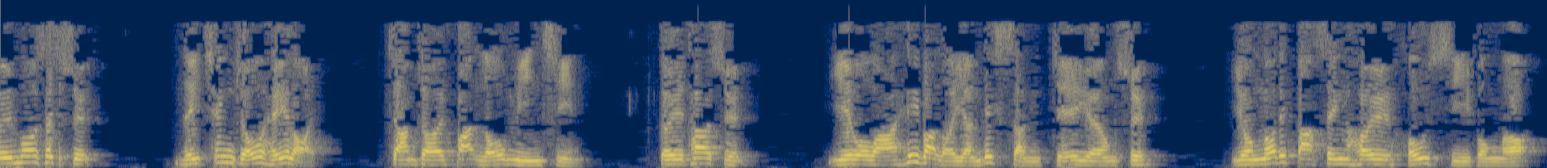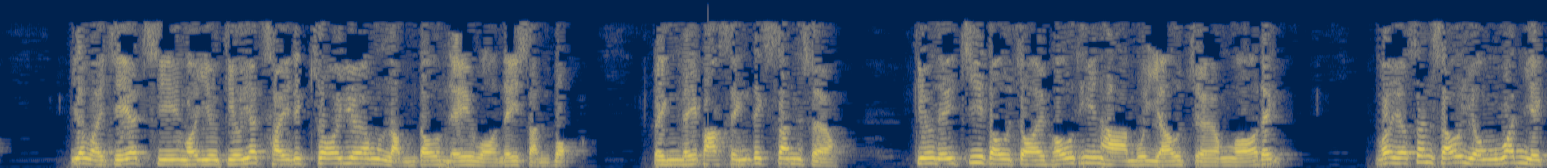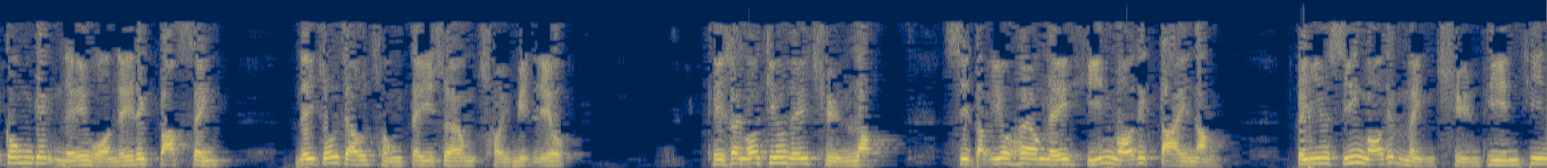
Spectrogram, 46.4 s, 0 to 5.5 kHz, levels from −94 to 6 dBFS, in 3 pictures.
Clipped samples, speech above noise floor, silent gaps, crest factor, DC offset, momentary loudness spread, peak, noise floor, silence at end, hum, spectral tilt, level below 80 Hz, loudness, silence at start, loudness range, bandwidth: under 0.1%; 64 dB; none; 14 dB; under 0.1%; 8 LU; 0 dBFS; -76 dBFS; 0 s; none; -9.5 dB/octave; -46 dBFS; -13 LUFS; 0 s; 3 LU; 5 kHz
